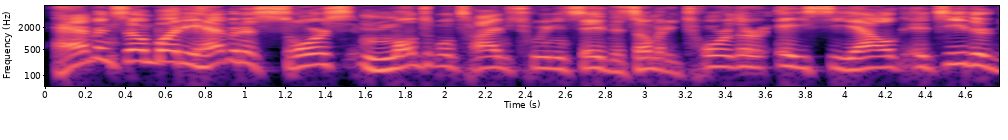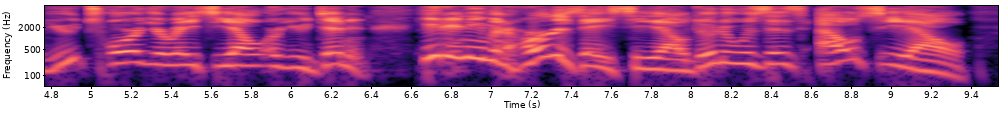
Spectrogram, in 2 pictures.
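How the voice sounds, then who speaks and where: A man's voice: high voice, expressive, fast, few pauses, no room sound, studio quality. A man hosting a sports podcast, talking bluntly and heatedly in casual chat, swearing freely. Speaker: podcast host.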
